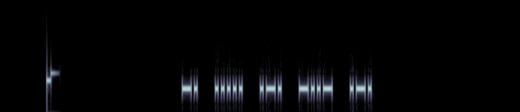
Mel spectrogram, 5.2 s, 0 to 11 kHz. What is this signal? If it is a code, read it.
Morse code, heard as a keyed tone, about 37 wpm, spaced as for 28 wpm, 700 Hz. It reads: N5RXR
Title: USA Call Signs - 5 Characters - 2x Character Spacing - 40wpm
